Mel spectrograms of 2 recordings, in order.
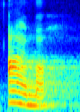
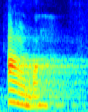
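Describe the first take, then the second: Both takes have the same delivery.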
